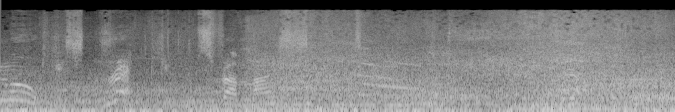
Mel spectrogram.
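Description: Spell effects whoosh and crackle during a busy game battle.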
